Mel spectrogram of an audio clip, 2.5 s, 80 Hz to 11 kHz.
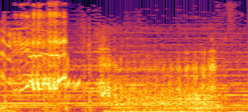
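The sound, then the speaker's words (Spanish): A crimson goregutter dragon from How to Train Your Dragon 3 lets out a loud, shrill, bleating cry that breaks off after about half a second, followed by a deep, sustained rumbling growl. “Tranquila, chica, no pasa nada. vamos a sacarte de aquí. ¡Un destripador carmesí!”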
